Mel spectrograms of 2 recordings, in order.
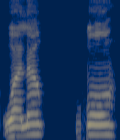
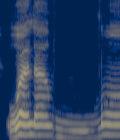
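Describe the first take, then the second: First: The sound is stopped briefly, then released. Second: The sound flows on without any stop. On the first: The speaker calls it wrong. "Ini namanya menahan. Baru lepas" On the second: The speaker calls it right. "tak berhenti. Suaranya tak putus"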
